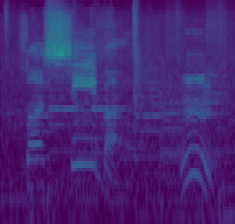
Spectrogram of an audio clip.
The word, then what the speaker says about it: placebo: Repeat after me. Placebo, the stress is on the middle. Oh my lord. Very good. Placebo.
